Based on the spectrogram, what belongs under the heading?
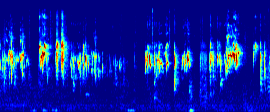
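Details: Pet budgerigars, described as happy, chattering in dense bursts of scratchy chirps and short squawks around the upper-middle range, with brief pauses near two and a half seconds before the warbling resumes; a few soft low knocks.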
